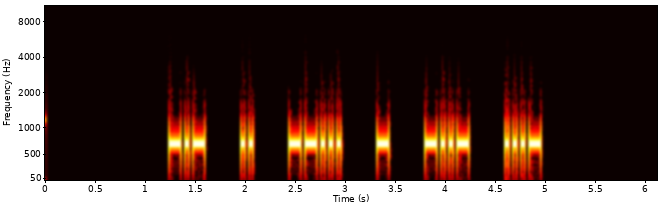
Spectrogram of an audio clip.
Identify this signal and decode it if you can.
Morse code, heard as a keyed tone, about 30 wpm, spaced as for 17 wpm, 700 Hz. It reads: KI7TXV
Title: USA Call Signs - 6 Characters - 3x Character Spacing - 30wpm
